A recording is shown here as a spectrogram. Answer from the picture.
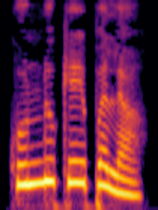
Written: ಕುಂಡುಕೇಪಲ

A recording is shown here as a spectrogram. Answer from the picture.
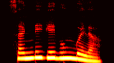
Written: ಸಂಡಿಗೆಗುಂಬಳ

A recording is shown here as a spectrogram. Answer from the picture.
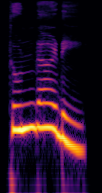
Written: ತುಂಡಾಡಿ

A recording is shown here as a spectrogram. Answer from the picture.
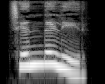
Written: ಚಂದಳಿರ್

